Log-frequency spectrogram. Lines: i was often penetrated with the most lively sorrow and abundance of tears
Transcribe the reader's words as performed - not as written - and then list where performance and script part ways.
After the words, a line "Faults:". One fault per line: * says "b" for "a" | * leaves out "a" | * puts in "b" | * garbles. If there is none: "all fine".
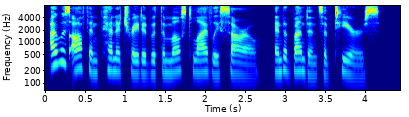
i was often penetrated with the most lively sorrow and abundance of tears
Faults:
all fine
